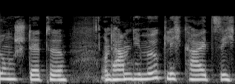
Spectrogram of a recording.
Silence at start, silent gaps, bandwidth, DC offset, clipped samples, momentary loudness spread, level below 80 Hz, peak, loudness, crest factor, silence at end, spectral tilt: 0 s; none; 10 kHz; under 0.1%; under 0.1%; 5 LU; -54 dBFS; -2 dBFS; -15 LUFS; 14 dB; 0 s; -5 dB/octave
